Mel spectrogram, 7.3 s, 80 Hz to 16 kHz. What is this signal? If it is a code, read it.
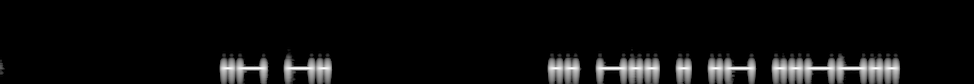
Morse code, heard as a keyed tone, about 20 wpm, 700 Hz. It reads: AN IDEA?
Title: 4x Word-Spacing - Sentences from Top 400 Words - 20wpm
